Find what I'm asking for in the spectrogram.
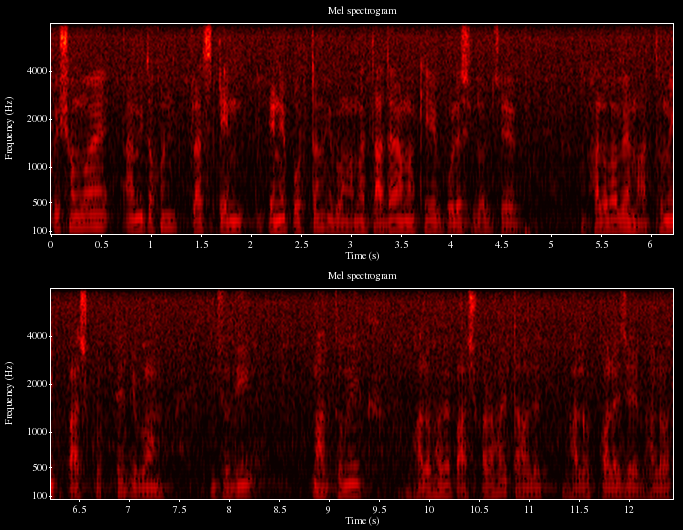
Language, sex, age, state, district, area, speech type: Bengali, male, 30-45, West Bengal, Paschim Bardhaman, urban, spontaneous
